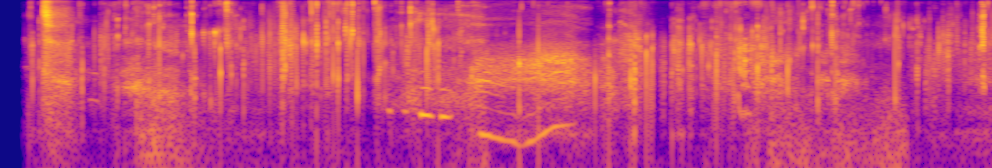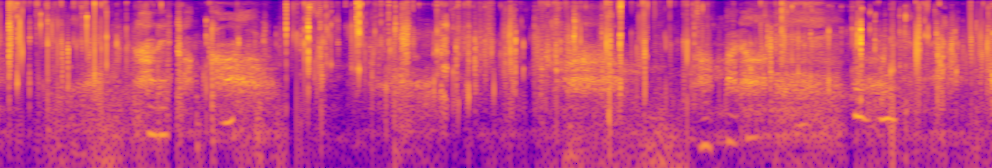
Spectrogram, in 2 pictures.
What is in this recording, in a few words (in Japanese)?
両耳舐めカウントダウン, ASMR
